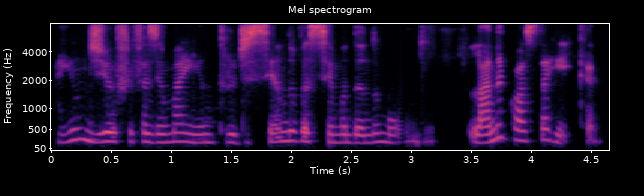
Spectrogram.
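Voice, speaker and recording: A woman, giving a live workshop talk to an audience, telling stories in a jokey, animated way with sudden loud, high bursts. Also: a little fast, creaky. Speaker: workshop facilitator.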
